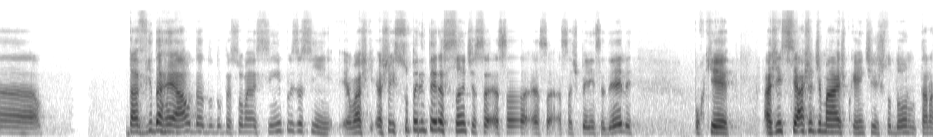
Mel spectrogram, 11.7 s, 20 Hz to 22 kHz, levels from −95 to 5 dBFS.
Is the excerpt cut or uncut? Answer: uncut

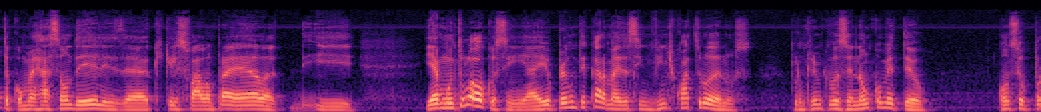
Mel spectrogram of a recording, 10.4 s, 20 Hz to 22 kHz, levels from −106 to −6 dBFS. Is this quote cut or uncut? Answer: uncut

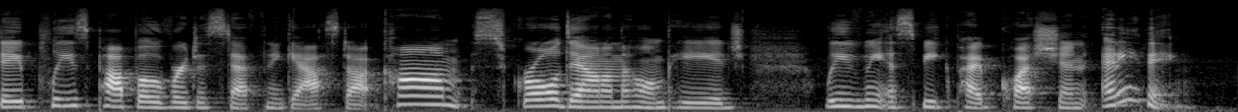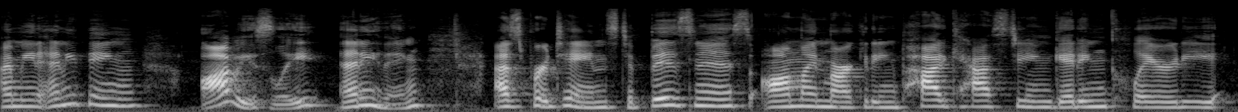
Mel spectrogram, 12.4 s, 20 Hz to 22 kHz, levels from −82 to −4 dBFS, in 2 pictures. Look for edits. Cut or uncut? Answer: uncut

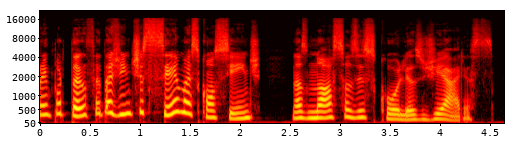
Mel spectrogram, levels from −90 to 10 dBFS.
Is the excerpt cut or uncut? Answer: uncut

